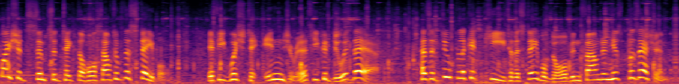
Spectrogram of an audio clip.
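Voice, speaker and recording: A man playing a sharp, confident, analytical gentleman detective in old-time radio drama style, with formal, precise questioning. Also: high-pitched, very animated, moderate pace. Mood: probing. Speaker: community theatre actor. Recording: faint background noise.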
